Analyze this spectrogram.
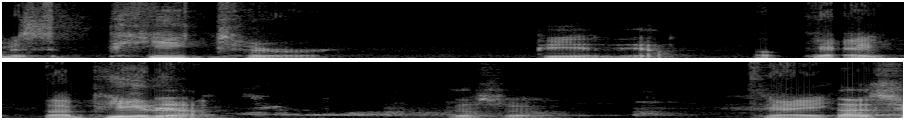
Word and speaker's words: Peter: but I say it my name name is Peter pet yeah okay Peter that's right okay that's right but the but the but the bad pronunciation in England is Peter Pier Pier that's mean no I know and and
